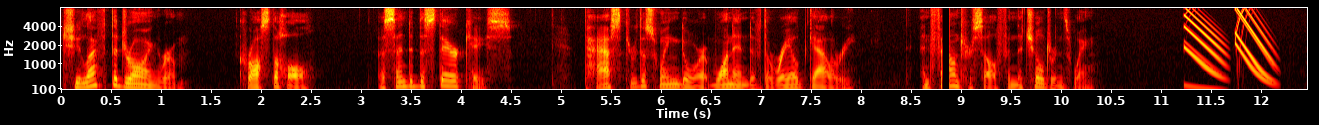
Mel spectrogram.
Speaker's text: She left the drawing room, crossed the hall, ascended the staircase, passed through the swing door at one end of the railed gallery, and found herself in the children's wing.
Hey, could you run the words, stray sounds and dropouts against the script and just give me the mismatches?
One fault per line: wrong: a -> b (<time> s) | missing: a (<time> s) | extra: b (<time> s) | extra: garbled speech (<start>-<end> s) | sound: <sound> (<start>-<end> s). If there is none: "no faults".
sound: dropout (8.8-8.9 s)
sound: chirp (11.2-12.2 s)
